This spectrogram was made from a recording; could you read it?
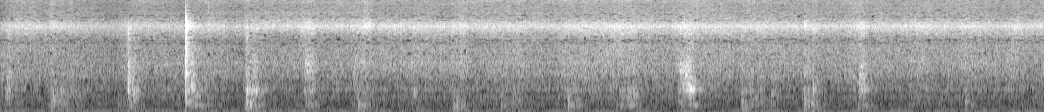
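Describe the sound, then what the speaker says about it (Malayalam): Cooked jackfruit seed and spinach thoran stirred in a pan: soft scattered scrapes and taps of a spoon over a faint steady hiss, with no talk. "നന്നായിട്ട് ഇളക്കാം"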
